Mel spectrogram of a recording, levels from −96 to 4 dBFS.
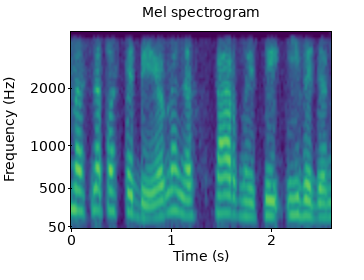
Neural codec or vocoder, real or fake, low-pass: none; real; 3.6 kHz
